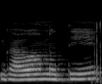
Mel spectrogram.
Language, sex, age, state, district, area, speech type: Marathi, female, 30-45, Maharashtra, Yavatmal, rural, spontaneous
